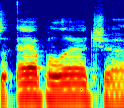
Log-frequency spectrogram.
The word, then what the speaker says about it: Appalachia: say it it's just you don't pronounce Appalachia I'm gonna throw an Apple at you you know what Arkansas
